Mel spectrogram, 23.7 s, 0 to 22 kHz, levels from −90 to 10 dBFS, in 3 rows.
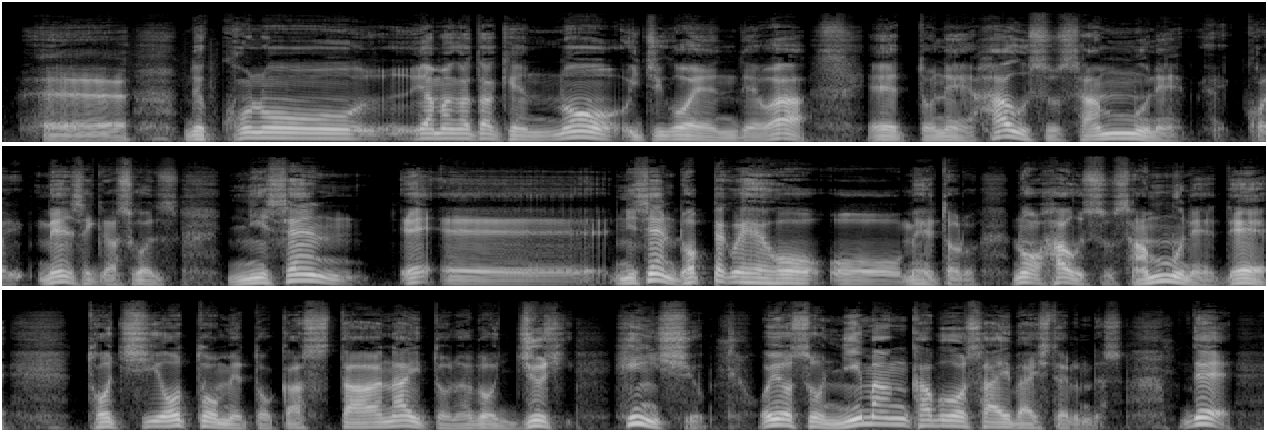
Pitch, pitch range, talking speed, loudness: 105 Hz, 85-130 Hz, 210 characters per minute, -21 LUFS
